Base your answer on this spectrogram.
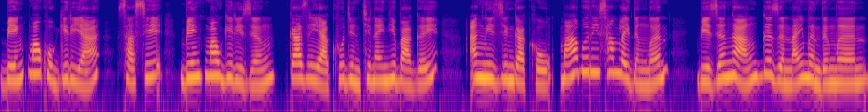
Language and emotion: Bodo, happy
